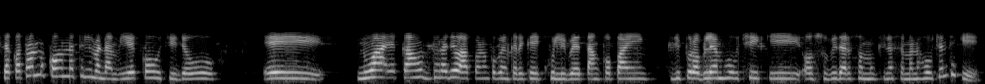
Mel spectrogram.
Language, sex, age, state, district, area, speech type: Odia, female, 18-30, Odisha, Mayurbhanj, rural, conversation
